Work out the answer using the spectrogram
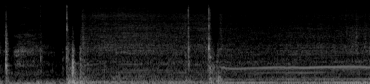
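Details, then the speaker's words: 2009 Chevrolet Impala, rebuilt from salvage, driver's power window going down: smooth, even motor whir at steady pitch that stops cleanly; window motor working normally. "Runs great. All the windows work. The drinker window goes down."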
